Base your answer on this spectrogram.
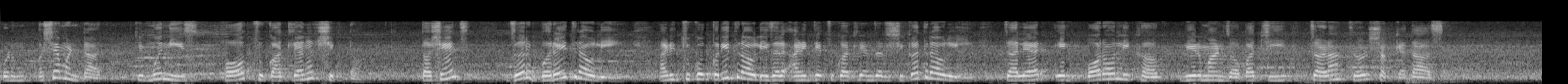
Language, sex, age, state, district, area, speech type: Goan Konkani, male, 18-30, Goa, Salcete, urban, spontaneous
